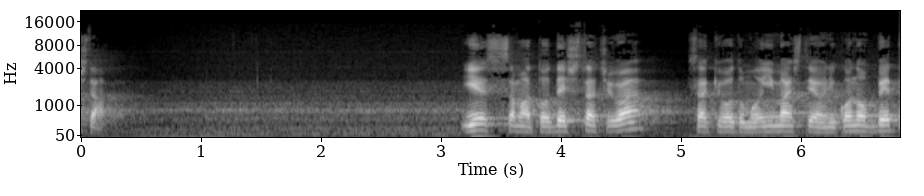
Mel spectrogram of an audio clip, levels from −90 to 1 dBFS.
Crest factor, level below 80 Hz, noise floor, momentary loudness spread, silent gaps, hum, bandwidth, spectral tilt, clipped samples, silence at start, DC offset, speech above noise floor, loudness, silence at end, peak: 22 dB; -64 dBFS; -50 dBFS; 8 LU; none; none; 12 kHz; -4 dB/octave; under 0.1%; 0 s; under 0.1%; 30 dB; -22 LUFS; 0 s; -2 dBFS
